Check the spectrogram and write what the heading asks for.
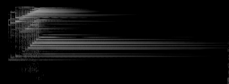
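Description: A bright, bell-like chime sound effect: a quick rising flourish of high tones that peaks about a third of a second in, then rings on as several sustained pitches that fade away over the next second and a half.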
